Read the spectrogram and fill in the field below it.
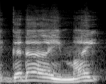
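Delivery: mock Aussie greeting, voice lifted; Australian accent. Host asks if shoes from Australia say this, Australian accent. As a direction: put on a broad Australian accent. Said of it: "we did our Australian accent".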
